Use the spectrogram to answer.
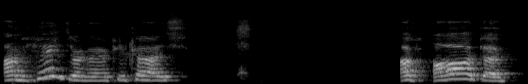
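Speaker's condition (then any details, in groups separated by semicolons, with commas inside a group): Down syndrome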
